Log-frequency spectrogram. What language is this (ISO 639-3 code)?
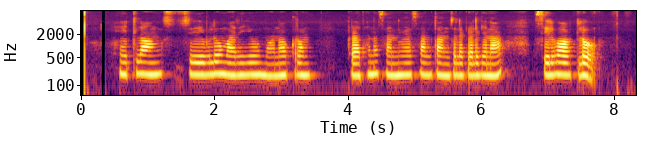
tel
